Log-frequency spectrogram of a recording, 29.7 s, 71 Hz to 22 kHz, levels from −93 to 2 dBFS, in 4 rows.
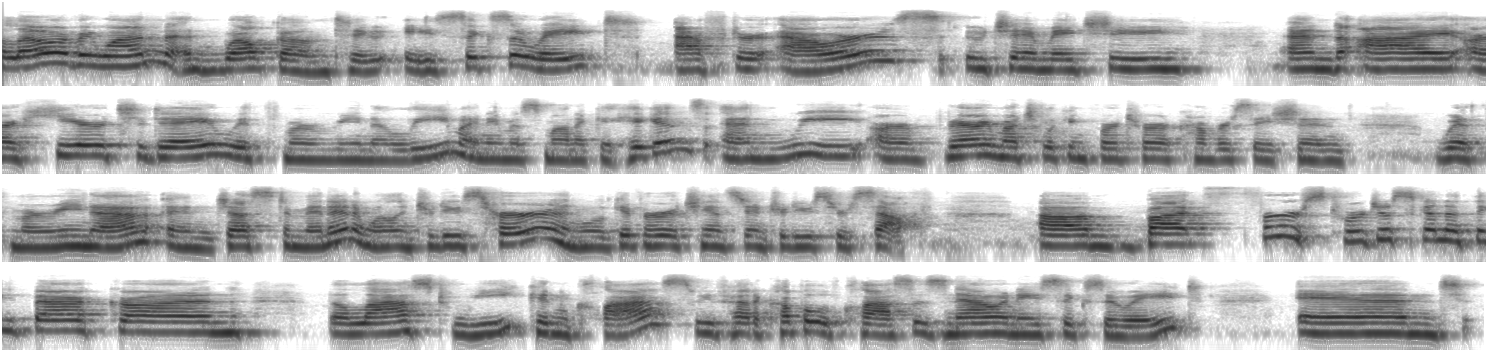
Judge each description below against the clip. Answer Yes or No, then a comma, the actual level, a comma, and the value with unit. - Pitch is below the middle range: No, high, 225 Hz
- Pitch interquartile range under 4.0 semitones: Yes, average, 3.2 semitones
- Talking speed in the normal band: Yes, average, 170 wpm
